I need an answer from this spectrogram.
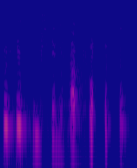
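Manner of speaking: high stifled giggle; laughing. Real, not acted. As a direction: burst into a squeaky snicker. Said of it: "il faut que je rigole".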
